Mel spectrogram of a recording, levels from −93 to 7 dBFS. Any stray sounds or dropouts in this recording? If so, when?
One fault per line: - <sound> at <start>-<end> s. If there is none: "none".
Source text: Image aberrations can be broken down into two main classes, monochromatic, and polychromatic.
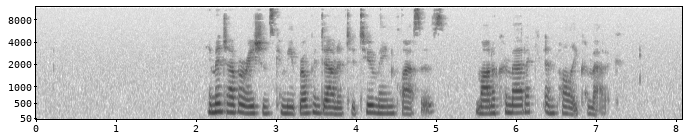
none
